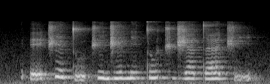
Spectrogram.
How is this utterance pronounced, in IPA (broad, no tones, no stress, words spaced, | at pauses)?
ʔḛt͡ʃẽ t̪ṵt͡ʃĩd͡ʒẽni tut͡ʃd͡ʒæ t̪æt͡ʃḭ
